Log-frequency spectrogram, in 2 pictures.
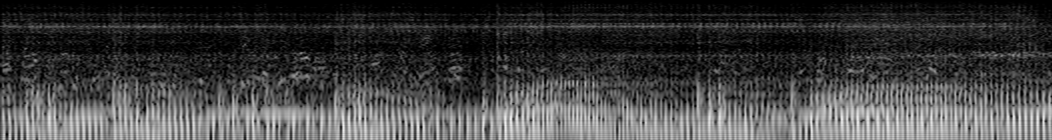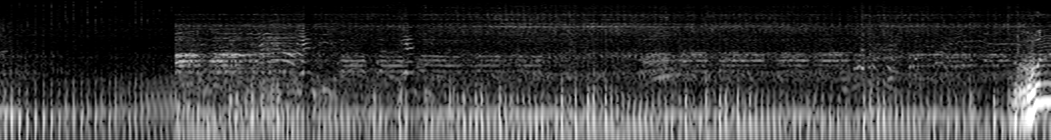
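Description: Speedway motorcycle's single-cylinder engine running at low revs while ridden slowly with a child passenger, its pitch rising and falling in the middle.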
